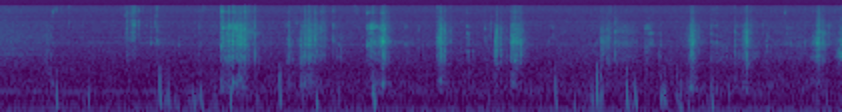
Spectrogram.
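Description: A person chewing a crunchy chip topped with corn dip: faint, irregular crunches and wet mouth clicks.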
